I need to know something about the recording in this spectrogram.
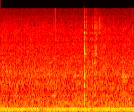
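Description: Coffee pours into a glass of milk.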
